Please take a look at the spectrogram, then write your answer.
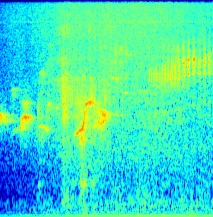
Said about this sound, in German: Da hört ihr schimpfende Meisen.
